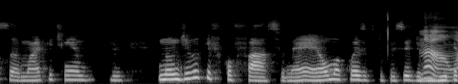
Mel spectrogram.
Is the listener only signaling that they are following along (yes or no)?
yes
